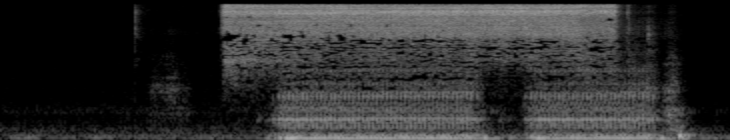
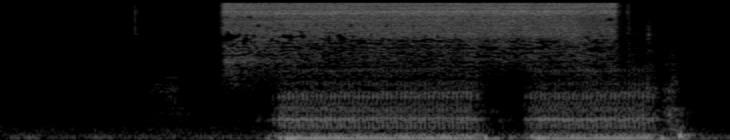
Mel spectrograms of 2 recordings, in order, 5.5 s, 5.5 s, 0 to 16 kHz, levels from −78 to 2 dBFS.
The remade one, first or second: second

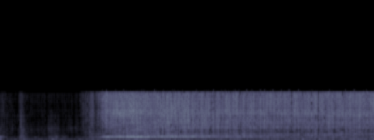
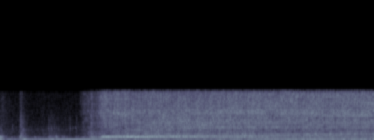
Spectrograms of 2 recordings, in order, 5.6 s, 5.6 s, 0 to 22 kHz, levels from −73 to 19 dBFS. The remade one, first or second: first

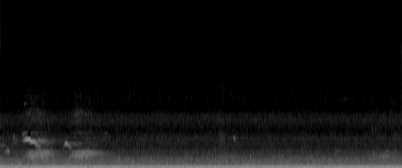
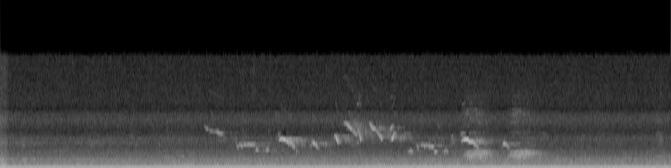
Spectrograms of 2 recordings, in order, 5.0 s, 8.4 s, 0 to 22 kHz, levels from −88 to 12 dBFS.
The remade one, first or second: first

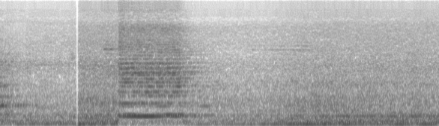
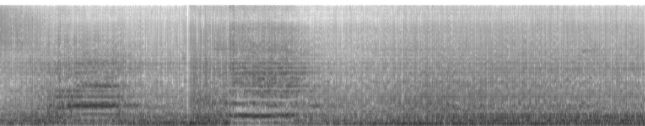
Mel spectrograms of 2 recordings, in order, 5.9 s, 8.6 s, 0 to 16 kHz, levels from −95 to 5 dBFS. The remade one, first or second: second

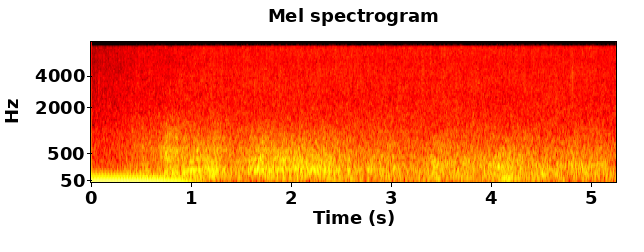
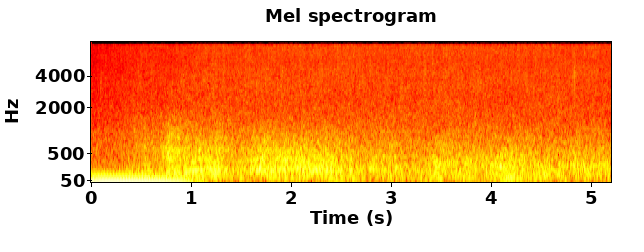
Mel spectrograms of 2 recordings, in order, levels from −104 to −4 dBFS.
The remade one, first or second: second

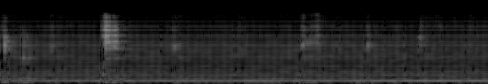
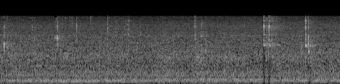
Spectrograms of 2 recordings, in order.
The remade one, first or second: first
